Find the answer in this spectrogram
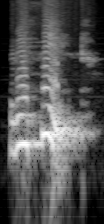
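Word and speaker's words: receipt: Spelling क्या लिखी है? आर ई सी आई पी टी। क्या पढ़ेंगे इसको? रिसीट। क्या पढ़ेंगे? रिसीट।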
